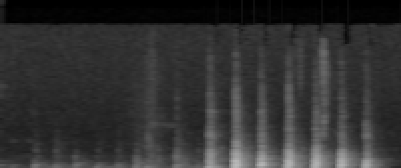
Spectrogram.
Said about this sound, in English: Knock on wood if you hear me.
